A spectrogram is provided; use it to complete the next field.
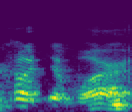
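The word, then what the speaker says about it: Côte d'Ivoire: for Cote d'Ivoire.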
